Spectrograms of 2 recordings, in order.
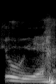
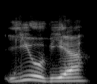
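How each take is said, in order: First: The double L sounds like an SH sound. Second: The double L sounds like an L-Y glide. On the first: This is how it is said in Argentina. "in Argentina we say lluvia, like a ace and an h" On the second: This is how it is said in Spain. "in Spanish from Spain. It pronounces like um, Liu- with l-"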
